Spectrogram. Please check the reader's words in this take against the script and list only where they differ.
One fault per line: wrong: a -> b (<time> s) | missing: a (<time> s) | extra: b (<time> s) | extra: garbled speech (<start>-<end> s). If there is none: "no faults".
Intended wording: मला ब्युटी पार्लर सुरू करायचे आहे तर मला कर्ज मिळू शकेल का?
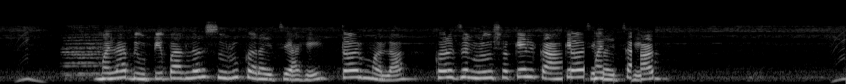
extra: garbled speech (5.6-6.6 s)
